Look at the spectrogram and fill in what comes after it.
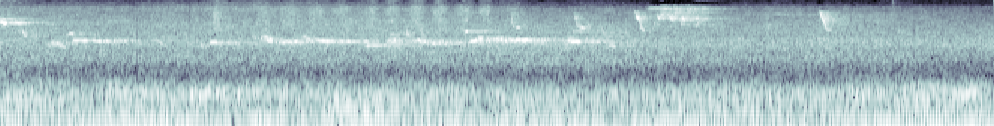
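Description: Small birds chirping and twittering in short phrases over a steady low background rumble.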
